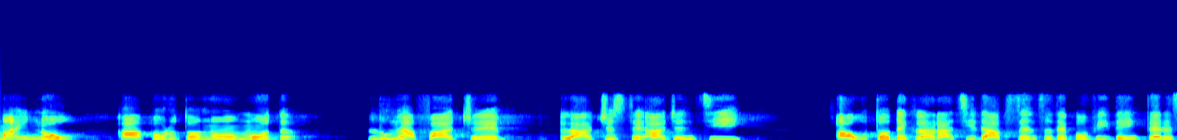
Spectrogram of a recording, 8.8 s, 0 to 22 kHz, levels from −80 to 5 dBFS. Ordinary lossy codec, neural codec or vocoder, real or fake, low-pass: none; codec, 24 kHz, 1.2 kbps, DualCodec; fake; 7.2 kHz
